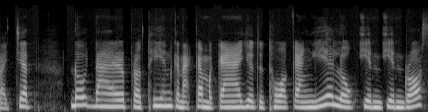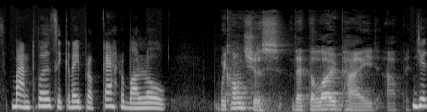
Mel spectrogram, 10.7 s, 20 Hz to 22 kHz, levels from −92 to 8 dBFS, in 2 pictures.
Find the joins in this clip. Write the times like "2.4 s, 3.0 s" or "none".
4.8 s, 8.2 s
